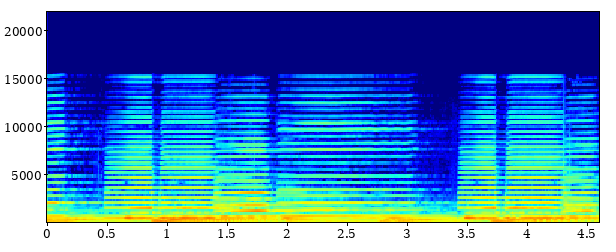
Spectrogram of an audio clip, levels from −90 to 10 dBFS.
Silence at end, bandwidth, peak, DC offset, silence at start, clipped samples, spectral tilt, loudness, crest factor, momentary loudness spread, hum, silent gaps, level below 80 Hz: 0 s; 15.5 kHz; -2 dBFS; under 0.1%; 0 s; under 0.1%; -4.5 dB/octave; -16 LUFS; 14 dB; 8 LU; none; none; -46 dBFS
